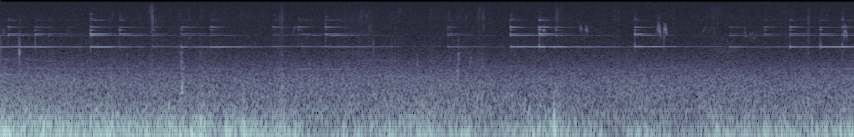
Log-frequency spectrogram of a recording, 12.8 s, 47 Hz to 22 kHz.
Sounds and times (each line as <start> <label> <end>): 0.0 cow bells 5.8
0.0 wind 12.8
7.7 cow bells 12.8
